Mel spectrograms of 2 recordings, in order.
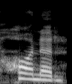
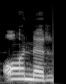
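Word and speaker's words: honor: अब इसे मैक्सिमम लोग बोलते हैं हॉनर जो कि गलत प्रोनाउंसिएशन होती है क्योंकि एच यहां पे साइलेंट होता है। तो करेक्ट प्रोनाउंसिएशन इसकी हो जाती है ऑनर और इसका मतलब होता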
